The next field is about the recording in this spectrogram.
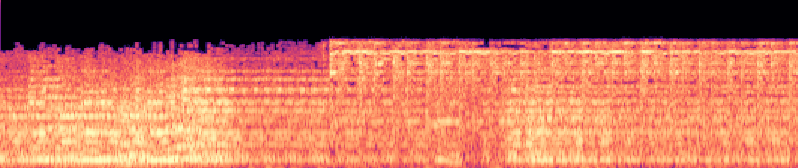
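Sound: doorbell ringing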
